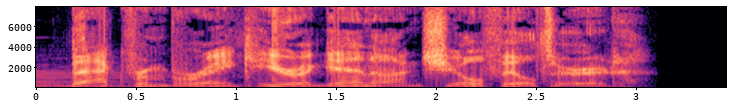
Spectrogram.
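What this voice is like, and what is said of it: Polished radio announcer voice. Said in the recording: “That was a great radio voice.”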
